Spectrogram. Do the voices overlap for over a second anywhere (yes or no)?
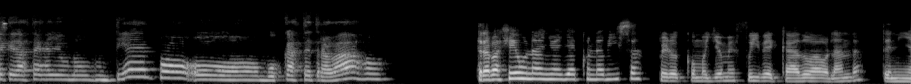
no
